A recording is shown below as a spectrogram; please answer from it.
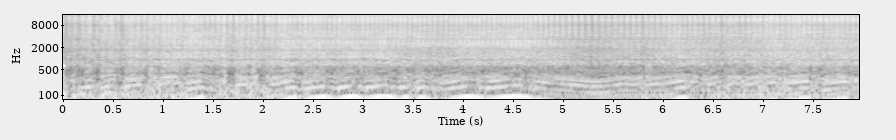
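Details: Classic VW Scirocco Scala after sitting 6 years catches and keeps running as throttle is worked, revs swelling and sagging; stale engine coaxed to life, oil smoke smelled afterward.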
